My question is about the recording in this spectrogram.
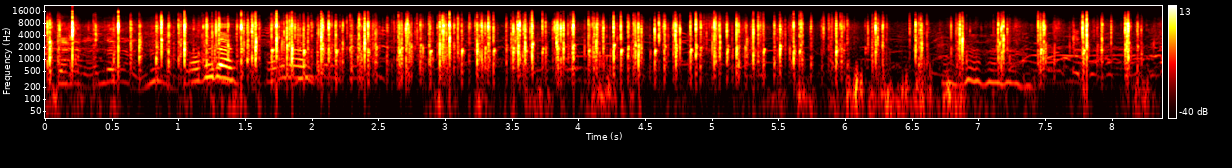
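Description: A group of children clapping their hands, fast and unevenly, with many children's voices calling out over the claps.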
